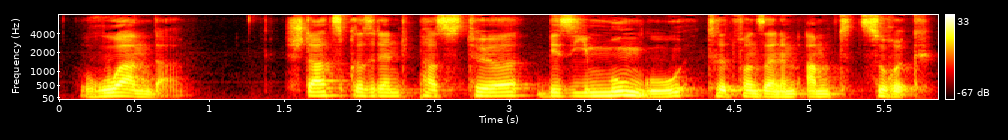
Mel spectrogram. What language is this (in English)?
German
